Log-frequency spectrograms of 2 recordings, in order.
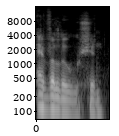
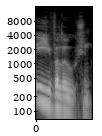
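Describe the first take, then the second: First: It is pronounced in a non-British way. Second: It is pronounced in a British way. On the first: Someone else says it this way. The speaker calls it wrong. "he pronounces it evolution" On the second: This is how it should be said. The speaker calls it right. "it's British. He should pronounce it evolution"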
